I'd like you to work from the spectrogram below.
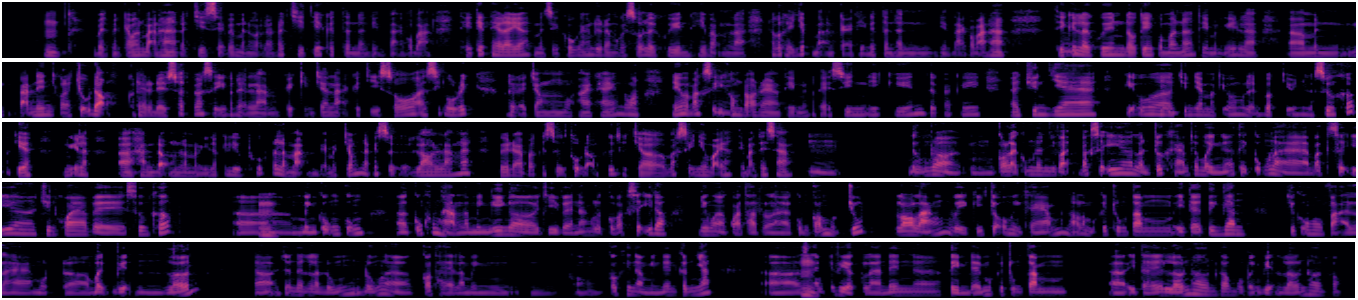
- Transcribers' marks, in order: none
- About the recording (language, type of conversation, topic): Vietnamese, advice, Kết quả xét nghiệm sức khỏe không rõ ràng khiến bạn lo lắng như thế nào?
